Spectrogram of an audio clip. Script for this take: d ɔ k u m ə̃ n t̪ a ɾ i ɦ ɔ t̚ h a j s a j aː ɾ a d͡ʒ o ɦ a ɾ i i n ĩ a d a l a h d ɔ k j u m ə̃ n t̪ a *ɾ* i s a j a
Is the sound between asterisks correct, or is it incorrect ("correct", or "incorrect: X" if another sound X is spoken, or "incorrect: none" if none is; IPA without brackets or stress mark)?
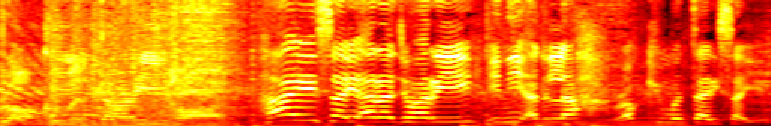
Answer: correct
